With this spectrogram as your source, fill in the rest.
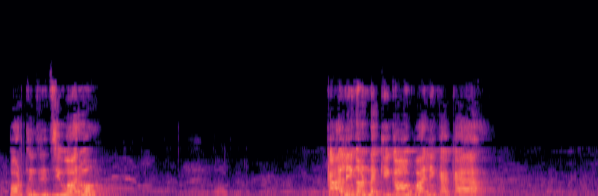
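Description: A woman speaks forcefully into a microphone over loudspeakers, in bursts with pauses.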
